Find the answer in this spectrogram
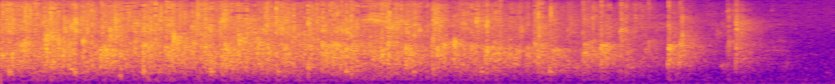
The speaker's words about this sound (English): so please, some applause for him.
